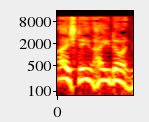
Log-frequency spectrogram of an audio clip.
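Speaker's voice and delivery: put-on high British-accented voice. Phoning another wrestler for advice, retelling his greeting: Chris Adams British accent. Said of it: "A British accent".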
